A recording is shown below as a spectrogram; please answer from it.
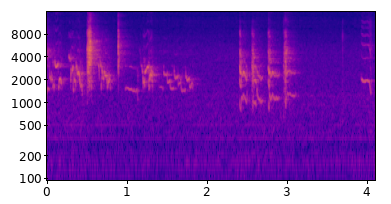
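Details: Pet budgerigars uttering scattered chirps and squeaky notes, a short warbled run early, then a burst of sharp clicky calls and a final high note.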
